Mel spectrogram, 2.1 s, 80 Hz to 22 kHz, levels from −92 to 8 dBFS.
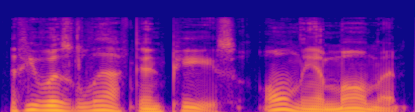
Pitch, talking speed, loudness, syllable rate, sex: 120 Hz, 260 wpm, -18 LUFS, 6.3 syllables/s, male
